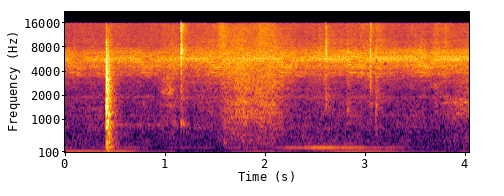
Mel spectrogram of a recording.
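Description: Faint rustling and rubbing of a synthetic pixie wig being pulled down and settled on the head by hand, with a sharp click about half a second in and a softer click a little later.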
